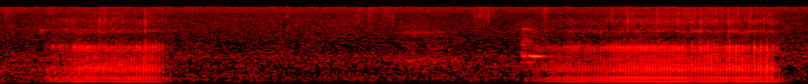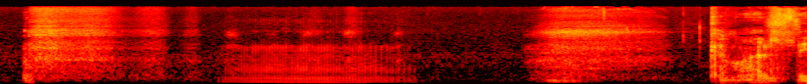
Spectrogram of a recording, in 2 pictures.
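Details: Moo Moo, a domestic cat, asleep indoors and snoring, unwilling to be woken; low, rumbling, buzzy snores with layered harmonics come in three drawn-out breaths about every two and a half seconds, while a person's voice coaxes it to wake up.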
